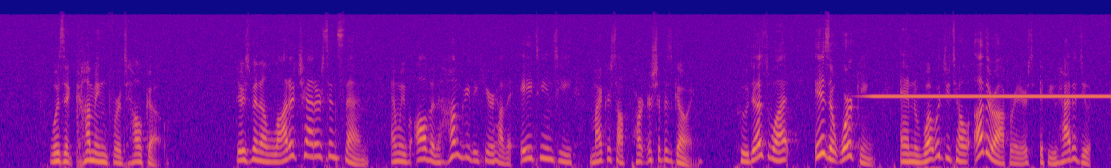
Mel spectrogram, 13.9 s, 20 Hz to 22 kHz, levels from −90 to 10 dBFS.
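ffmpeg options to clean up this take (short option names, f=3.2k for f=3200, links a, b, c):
-af "bandreject=f=2.1k:w=30,afwtdn=0.0045"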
